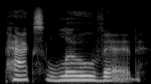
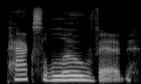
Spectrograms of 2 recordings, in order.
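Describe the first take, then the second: Both takes have the same delivery.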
